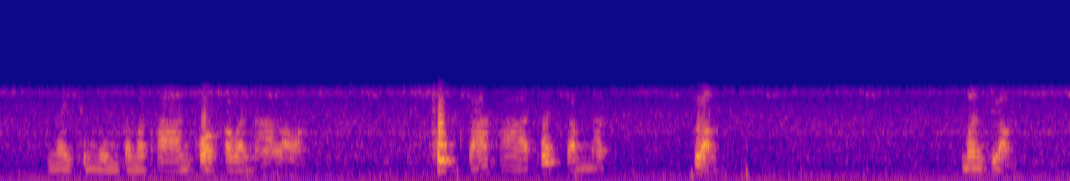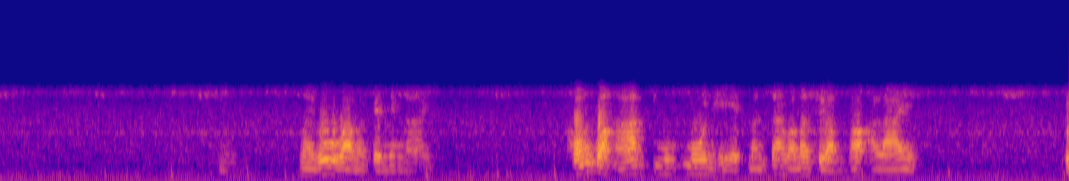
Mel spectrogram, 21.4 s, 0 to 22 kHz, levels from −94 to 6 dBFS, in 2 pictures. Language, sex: Thai, male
